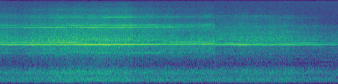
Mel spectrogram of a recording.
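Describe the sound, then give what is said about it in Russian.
A laboratory airplane climbs into the air behind a carrier aircraft, its engines giving a steady, broad jet roar with high whining tones that gradually fades toward the end, with no talk. “Следом за носителем в воздух поднимается самолет-лаборатория.”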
